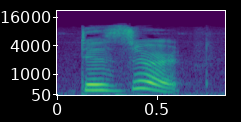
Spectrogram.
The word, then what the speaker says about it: desert: the correct answer is Desert to Desert you is the last thing I do where is the stress in this word on the second syllable desert to Desert you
